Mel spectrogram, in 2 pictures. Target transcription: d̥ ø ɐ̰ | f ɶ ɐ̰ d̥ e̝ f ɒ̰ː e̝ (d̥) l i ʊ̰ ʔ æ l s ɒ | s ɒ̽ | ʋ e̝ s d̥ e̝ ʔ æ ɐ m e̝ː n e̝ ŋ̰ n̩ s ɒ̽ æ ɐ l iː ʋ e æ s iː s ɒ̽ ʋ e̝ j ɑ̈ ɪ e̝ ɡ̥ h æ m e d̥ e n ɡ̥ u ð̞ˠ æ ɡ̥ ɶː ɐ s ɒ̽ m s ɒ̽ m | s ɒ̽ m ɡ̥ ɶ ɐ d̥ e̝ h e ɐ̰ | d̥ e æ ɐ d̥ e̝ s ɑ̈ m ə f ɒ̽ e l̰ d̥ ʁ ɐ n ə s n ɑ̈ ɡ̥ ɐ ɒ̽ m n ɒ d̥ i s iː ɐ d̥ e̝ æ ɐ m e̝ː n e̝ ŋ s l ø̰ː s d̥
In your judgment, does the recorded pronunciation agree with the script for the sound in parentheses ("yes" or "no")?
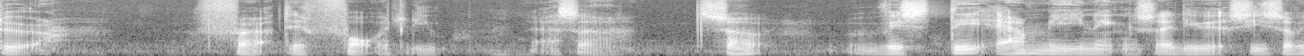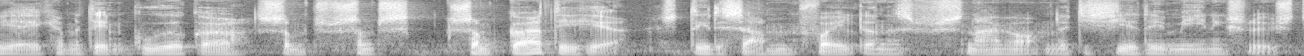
yes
